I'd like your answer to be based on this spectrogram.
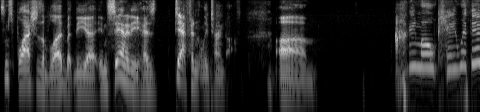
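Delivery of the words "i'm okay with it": very high-pitched, deliberate, drawn-out voice. Admitting being okay with the change: very high-pitched voice. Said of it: "I say in a very high pitched voice".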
